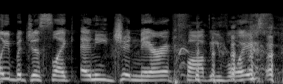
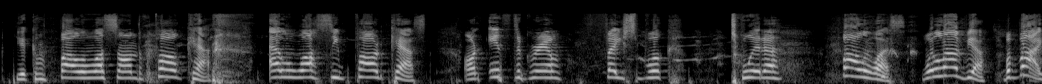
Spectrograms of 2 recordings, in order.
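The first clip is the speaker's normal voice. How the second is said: clumsy put-on Boston accent, pitched up; 6 semitones higher than usual. Taking the podcast out as asked: put-on boston accent. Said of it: "take us out with the Boston accent".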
